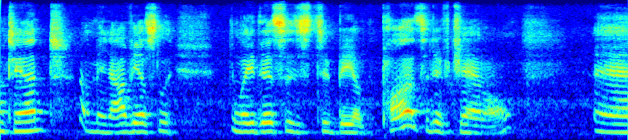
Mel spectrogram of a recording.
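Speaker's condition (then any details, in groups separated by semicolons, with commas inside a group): Cerebral palsy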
